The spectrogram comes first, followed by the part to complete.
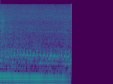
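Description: Car engine running steadily with a low hum just after being started, cut off abruptly about one and a half seconds in.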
